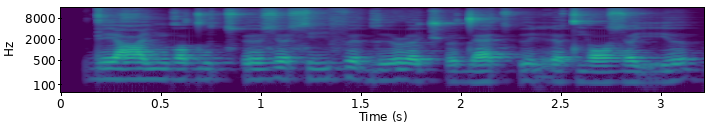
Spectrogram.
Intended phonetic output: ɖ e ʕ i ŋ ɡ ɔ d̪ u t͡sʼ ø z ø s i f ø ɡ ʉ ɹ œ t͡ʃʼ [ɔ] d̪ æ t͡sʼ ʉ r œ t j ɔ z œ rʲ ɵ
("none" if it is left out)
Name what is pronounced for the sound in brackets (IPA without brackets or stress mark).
ɵ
